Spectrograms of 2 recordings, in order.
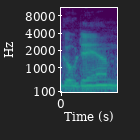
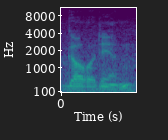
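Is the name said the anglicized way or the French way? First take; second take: French; anglicized. First: The name is said with French pronunciation. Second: The name is said with English pronunciation. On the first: The speaker calls it right. "That's pronounced Godin" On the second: The speaker calls it wrong.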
